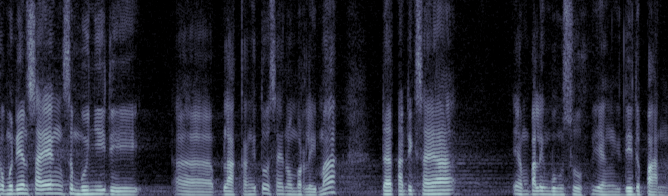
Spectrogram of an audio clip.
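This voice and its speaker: With an unremarkable speaking voice, a man talks at a moderate pace with a fairly high pitch and ordinary pitch variation. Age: 50s. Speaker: pastor. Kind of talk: sermon.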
